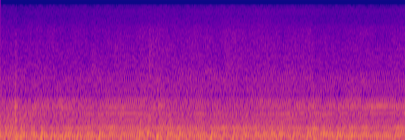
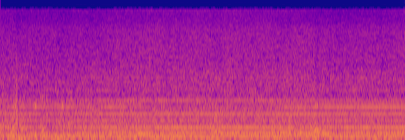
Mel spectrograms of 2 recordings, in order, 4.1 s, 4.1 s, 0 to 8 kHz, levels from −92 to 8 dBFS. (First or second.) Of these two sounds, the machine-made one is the first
